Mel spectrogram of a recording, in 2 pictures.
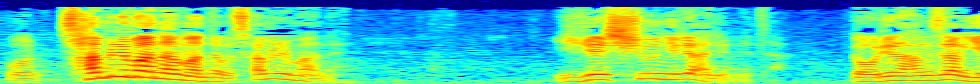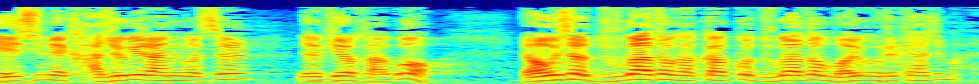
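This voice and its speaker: A man's voice: on the high side, animated, fast, bright, forceful tone. A middle-aged male pastor giving a conversational sermon in a church sanctuary. He keeps asking the congregation questions and then answering them himself.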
